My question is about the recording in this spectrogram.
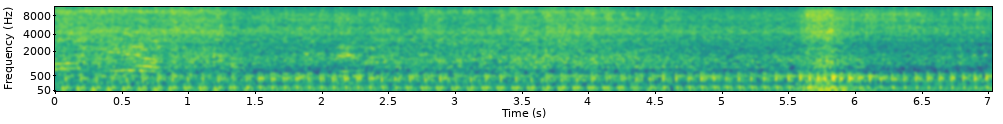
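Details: Kubota T1600 diesel mower, 530 hours, first start in years: steady even two-cylinder diesel chug with firm low beat while being throttled, no knocks or misses; healthy, later warmed up without overheating.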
